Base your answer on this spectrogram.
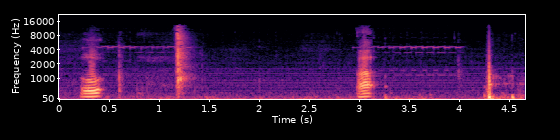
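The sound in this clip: A telephone rings as a call is placed, with a few short ringing bursts and thin steady tones spread over several seconds. Voices are present alongside the rings.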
